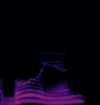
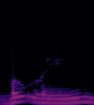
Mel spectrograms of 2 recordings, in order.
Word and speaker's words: boolean: Make it a boolean. I used to call it a bootling, but it's a boolean.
